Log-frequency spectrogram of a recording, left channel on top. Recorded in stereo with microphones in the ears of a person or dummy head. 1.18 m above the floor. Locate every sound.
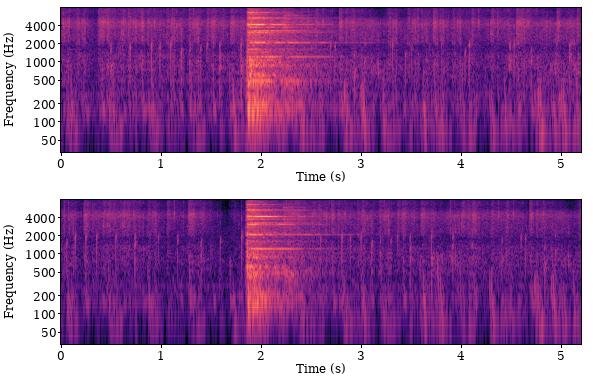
1.8 s a bell: 50° right (ahead or behind), 1.4 m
